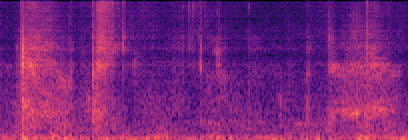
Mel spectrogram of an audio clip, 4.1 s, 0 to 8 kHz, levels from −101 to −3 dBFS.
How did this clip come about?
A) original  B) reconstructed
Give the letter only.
B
